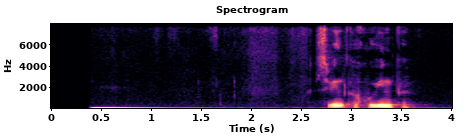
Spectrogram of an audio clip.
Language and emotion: Russian, neutral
